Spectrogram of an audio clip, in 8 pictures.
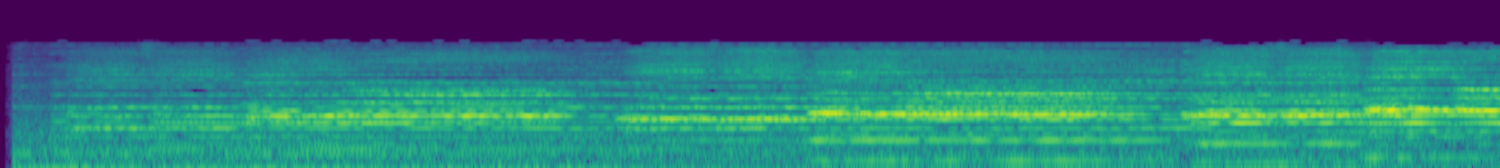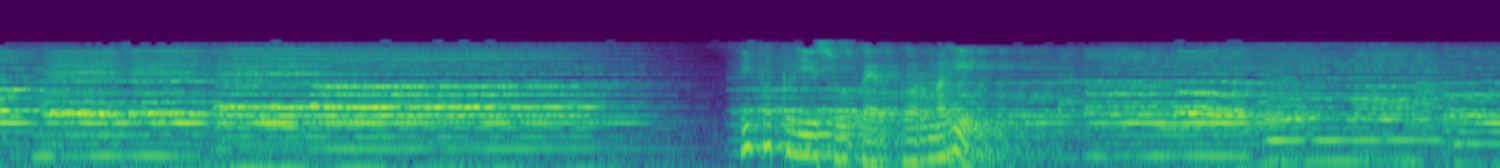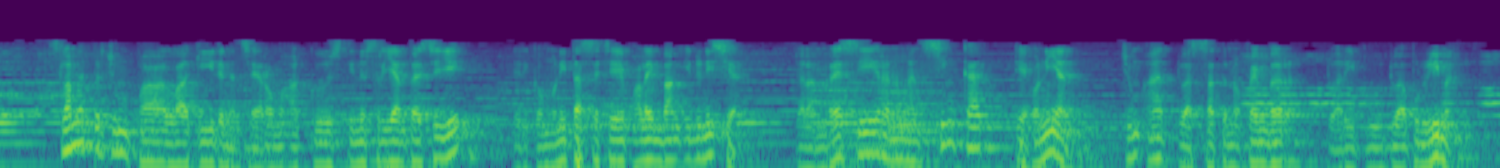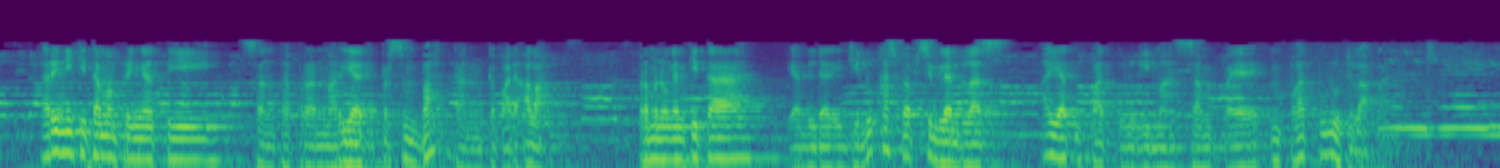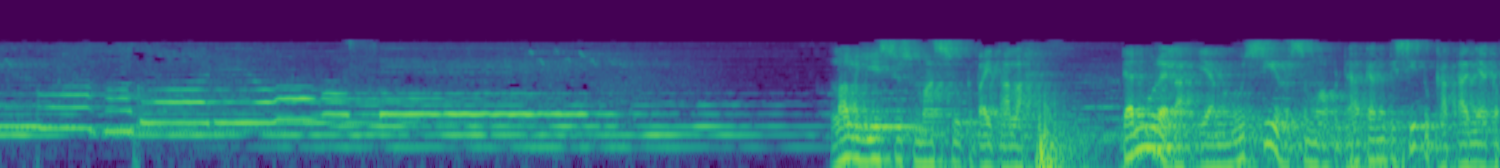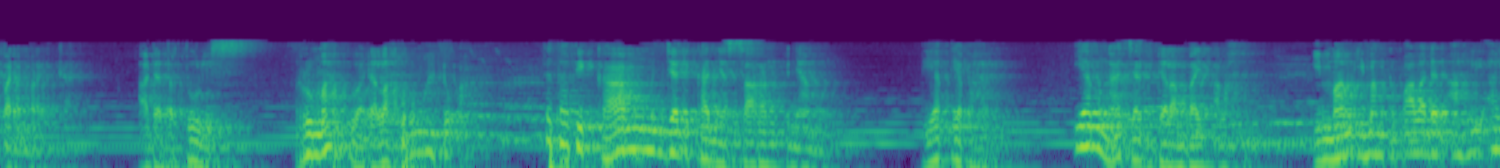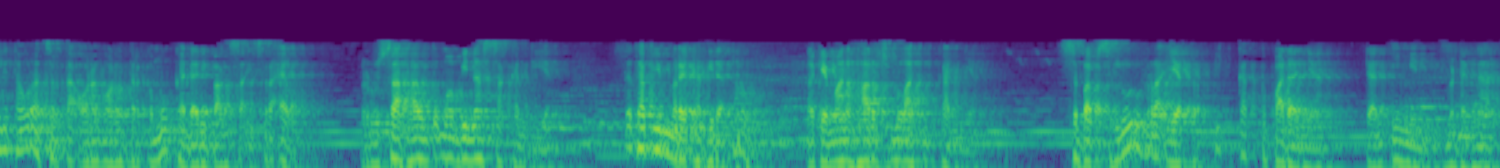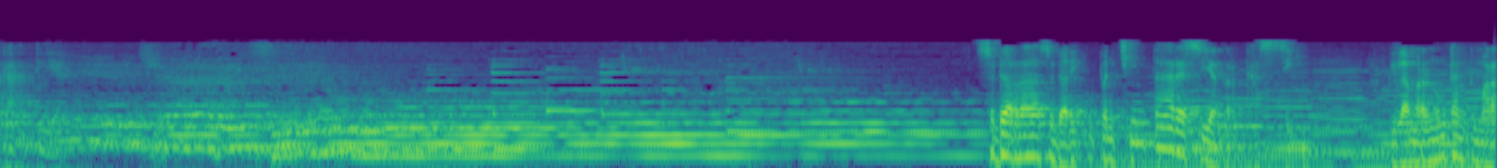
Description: Maria Dipersembahkan kepada Allah – RESI (Renungan Singkat) DEHONIAN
